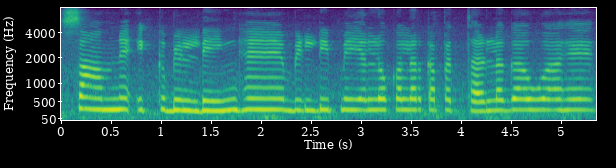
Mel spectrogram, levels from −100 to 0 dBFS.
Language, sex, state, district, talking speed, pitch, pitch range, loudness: Hindi, female, Rajasthan, Jaisalmer, 145 wpm, 285 Hz, 275-285 Hz, -15 LUFS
